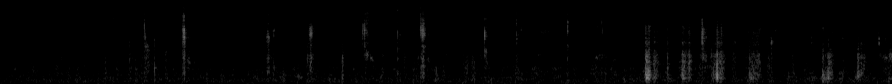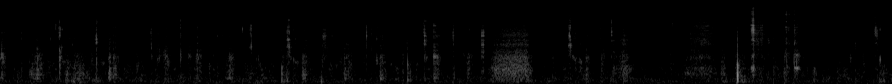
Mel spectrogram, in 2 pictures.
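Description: Close-miked chewing and biting of glazed sweet and spicy fried chicken: many irregular, sharp crunchy clicks. About fourteen seconds in comes a short noisy burst as spicy cup noodles are slurped.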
